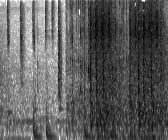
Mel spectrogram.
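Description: Rapid gunfire in the video game CS:GO, a quick burst of loud close shots followed by a dense rattle of sustained automatic fire.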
